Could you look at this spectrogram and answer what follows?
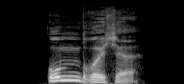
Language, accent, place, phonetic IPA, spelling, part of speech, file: German, Germany, Berlin, [ˈʊmˌbʁʏçə], Umbrüche, noun, De-Umbrüche.ogg
- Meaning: nominative/accusative/genitive plural of Umbruch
